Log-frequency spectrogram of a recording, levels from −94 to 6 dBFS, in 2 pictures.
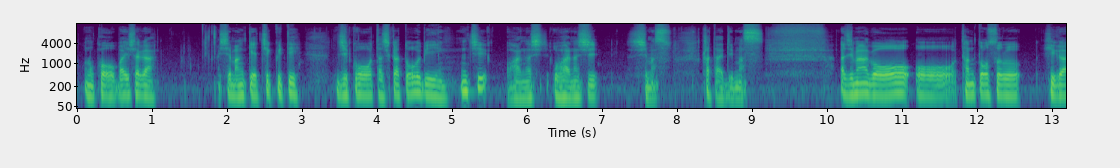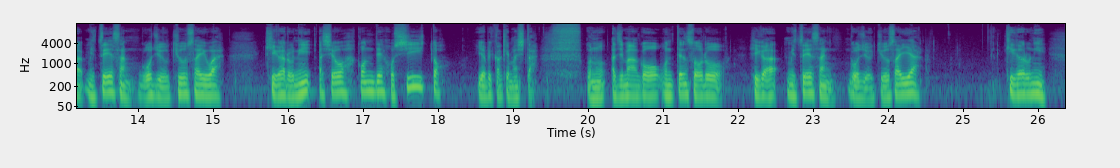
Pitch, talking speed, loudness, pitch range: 115 Hz, 215 characters per minute, -24 LUFS, 105-125 Hz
